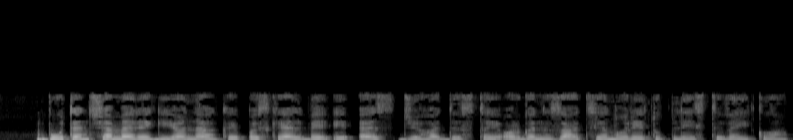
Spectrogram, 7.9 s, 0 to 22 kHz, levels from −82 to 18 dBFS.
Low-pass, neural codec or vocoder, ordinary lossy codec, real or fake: 7.2 kHz; none; MP3, 32 kbps; real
